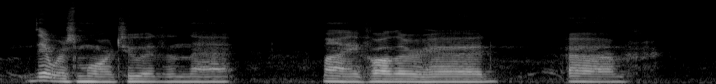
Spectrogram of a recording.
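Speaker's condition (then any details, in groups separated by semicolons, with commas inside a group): Multiple sclerosis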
